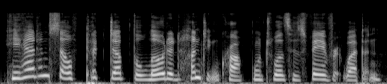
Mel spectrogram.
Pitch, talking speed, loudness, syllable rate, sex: 250 Hz, 215 wpm, -17 LUFS, 6.1 syllables/s, female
